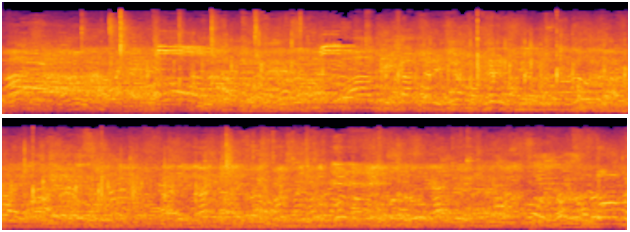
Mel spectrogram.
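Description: Spectators at a football match shouting and cheering, many voices at once, rising suddenly as a goal goes in.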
